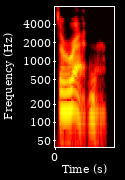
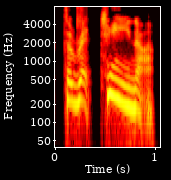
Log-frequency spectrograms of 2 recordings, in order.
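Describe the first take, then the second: First: It is said in the speaker's plain accent. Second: It is said in a British accent.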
